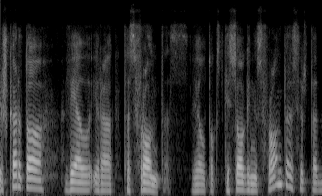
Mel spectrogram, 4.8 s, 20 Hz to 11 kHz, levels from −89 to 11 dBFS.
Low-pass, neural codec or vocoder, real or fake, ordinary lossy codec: 7.2 kHz; none; real; Opus, 16 kbps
